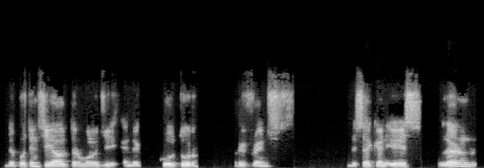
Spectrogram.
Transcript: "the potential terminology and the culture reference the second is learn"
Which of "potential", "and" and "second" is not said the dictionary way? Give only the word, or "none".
potential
